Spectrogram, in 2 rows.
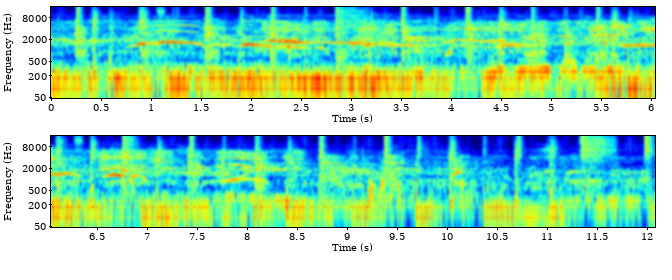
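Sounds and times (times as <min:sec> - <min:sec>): background music: 0:00.0 - 0:12.0
children shouting and cheering: 0:00.0 - 0:12.0.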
